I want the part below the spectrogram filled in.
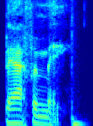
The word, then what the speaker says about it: Baphomet: He has to dip his hand in the blood of Baphomet. Wait a minute. Let me stop you right there. Baphomet in this movie is given the French pronunciation. But if you look it up, it's spelled with the T, okay?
